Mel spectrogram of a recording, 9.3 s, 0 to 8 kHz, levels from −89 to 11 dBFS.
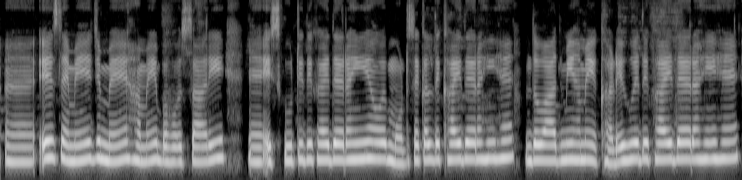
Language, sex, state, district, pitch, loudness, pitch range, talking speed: Hindi, female, Uttar Pradesh, Hamirpur, 235 Hz, -14 LUFS, 220-245 Hz, 170 wpm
